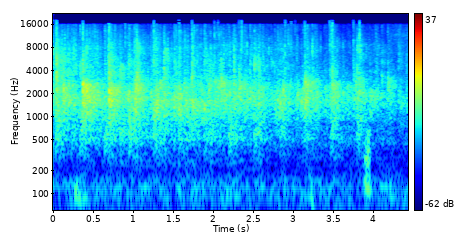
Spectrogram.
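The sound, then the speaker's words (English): An audience at a church service claps steadily in praise of the Lord, a dense wash of many hands applauding at once, fairly loud and sustained throughout with faint voices mixed in beneath. “Come on and bless the Lord again with a hand clap of praise.”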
